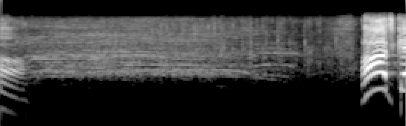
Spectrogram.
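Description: A large crowd cheers.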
